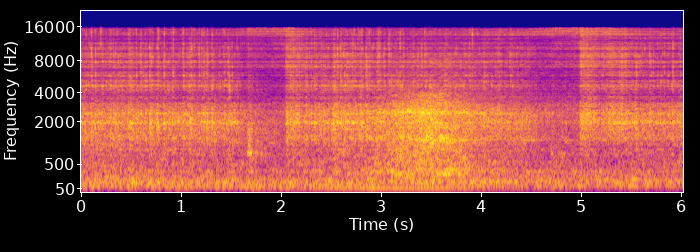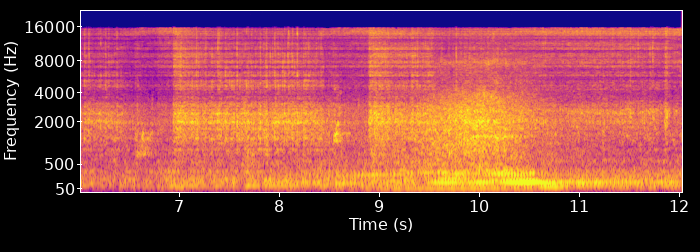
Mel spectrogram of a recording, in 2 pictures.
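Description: Refrigerator compressor running and drawing oil from a bottle in through the copper service pipe, with a hiss that swells twice. The oil is being added before the evaporator, clogged with trapped oil, is flushed with LPG.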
